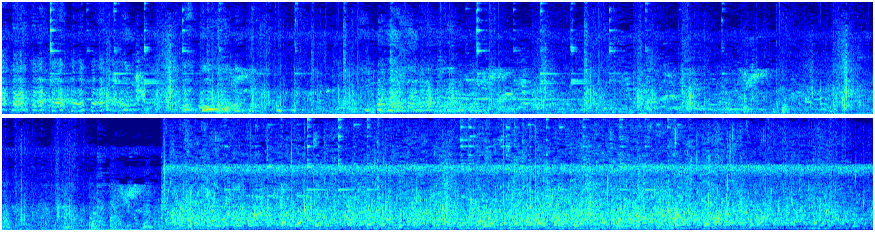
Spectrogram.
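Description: Footsteps tread softly on the ground.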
